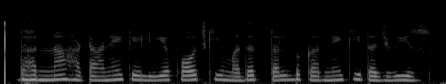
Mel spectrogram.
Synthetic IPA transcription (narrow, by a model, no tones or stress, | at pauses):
d̪ʱɐɾnaɦɐʈaːnekeliefɔːd͡ʒkimɐd̪əd̪̚t̪ɐlbkɐɾnekit̪ɐd͡ʒwiːz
